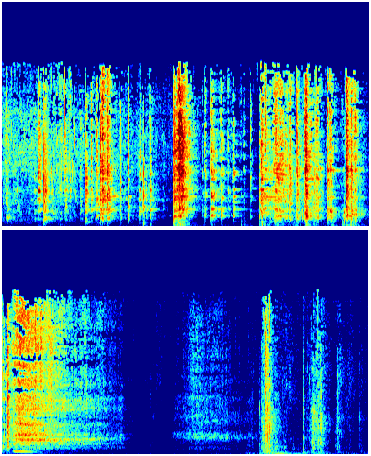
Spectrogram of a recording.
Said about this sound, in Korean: 누구나 짐작하듯 이건 설거지하는 소리다. 뭔가 다른 점이 있다면 출근 후 나의 첫 임무가 바로 이 설거지라는 것 정도랄까.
